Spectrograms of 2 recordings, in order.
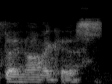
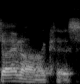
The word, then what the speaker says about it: Deinonychus: it's Deinonychus. Whatever. I'd like to multi-attack. Is it really pronounced Deinonychus? That's new to me. That's It very is cool. pronounced Deinonychus, yes.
